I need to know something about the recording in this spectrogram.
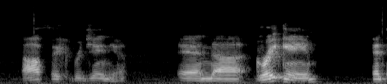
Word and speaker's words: Norfolk: Little Marshall at ODU, had never been to, and it's pronounced, I want to make sure I get it right, Norfolk, Virginia. That's right. Norfolk, Virginia.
